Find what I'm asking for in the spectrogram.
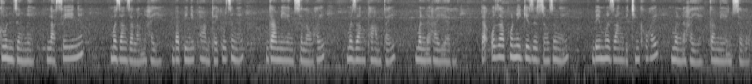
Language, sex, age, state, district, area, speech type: Bodo, female, 18-30, Assam, Chirang, rural, spontaneous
